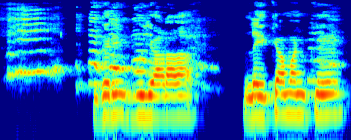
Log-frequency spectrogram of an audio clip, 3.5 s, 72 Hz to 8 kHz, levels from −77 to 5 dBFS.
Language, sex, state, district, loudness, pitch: Chhattisgarhi, male, Chhattisgarh, Korba, -15 LUFS, 170 Hz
